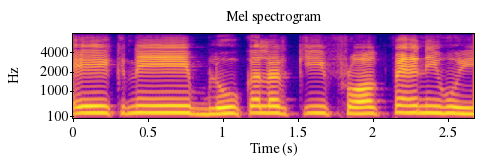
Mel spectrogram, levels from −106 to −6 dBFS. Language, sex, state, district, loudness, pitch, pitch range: Hindi, female, Chhattisgarh, Raipur, -14 LUFS, 235 Hz, 220-240 Hz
